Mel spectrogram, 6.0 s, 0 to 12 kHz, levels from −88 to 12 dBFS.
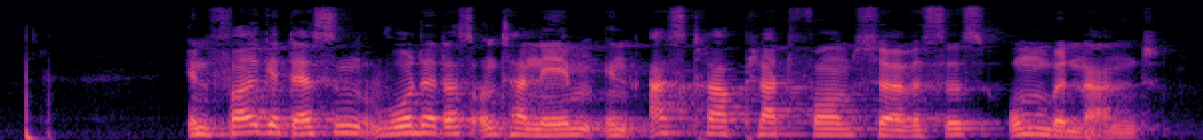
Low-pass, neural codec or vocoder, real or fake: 9.9 kHz; none; real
